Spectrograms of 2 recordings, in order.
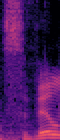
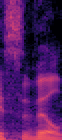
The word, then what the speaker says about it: Seville: else bro can you sevilla is the spanish pronunciation seville is english ah i got you so both i would say seville then pronunciations just change depending on who's saying it that's all that matters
